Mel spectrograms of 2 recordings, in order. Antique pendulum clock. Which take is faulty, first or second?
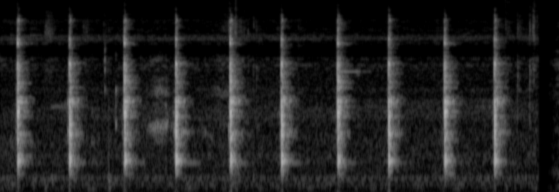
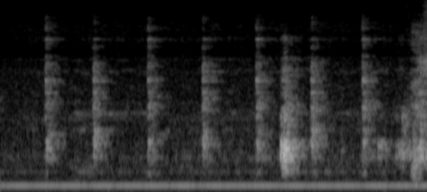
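first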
